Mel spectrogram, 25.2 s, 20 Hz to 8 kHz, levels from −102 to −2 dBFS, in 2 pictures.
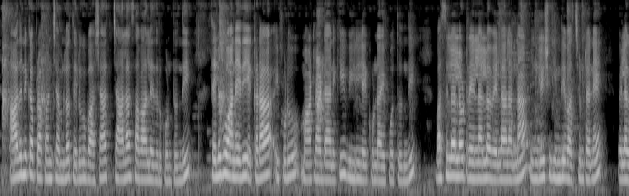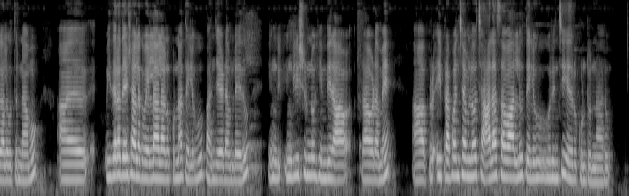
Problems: none marked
